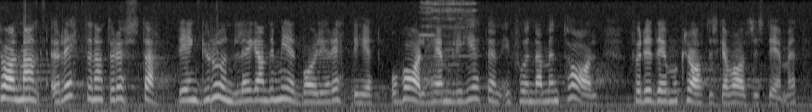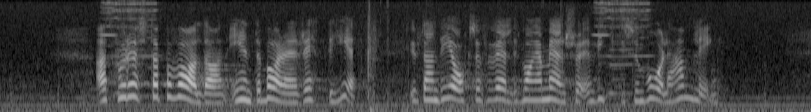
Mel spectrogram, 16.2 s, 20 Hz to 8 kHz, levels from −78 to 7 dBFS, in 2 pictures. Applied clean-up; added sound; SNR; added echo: none; Screech + Crackle; 18 dB; none.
